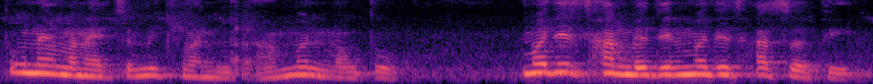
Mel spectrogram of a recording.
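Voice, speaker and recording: In a home video shot on a phone indoors, a family member teaches children, alternately coaxing them and teasingly telling them off. Her medium-pitched voice is dark-toned, brisk, and lively, with slight hiss or hum.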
